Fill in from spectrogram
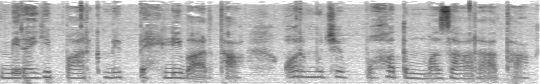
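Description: A woman telling a first-person story in a hushed whisper. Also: on the low side, fairly even intonation, takes it slowly, creaky, husky.

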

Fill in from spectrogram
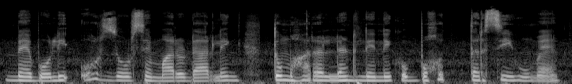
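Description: A woman reading a first-person story aloud in a steady, low-key way. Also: a little slow, vocal fry. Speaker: narrator.

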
